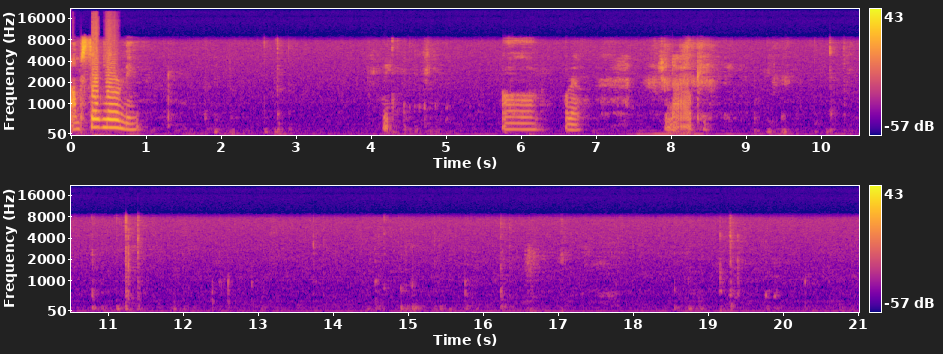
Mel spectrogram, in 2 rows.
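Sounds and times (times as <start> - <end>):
keyboard keystroke clicks: 10.0 - 11.5.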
